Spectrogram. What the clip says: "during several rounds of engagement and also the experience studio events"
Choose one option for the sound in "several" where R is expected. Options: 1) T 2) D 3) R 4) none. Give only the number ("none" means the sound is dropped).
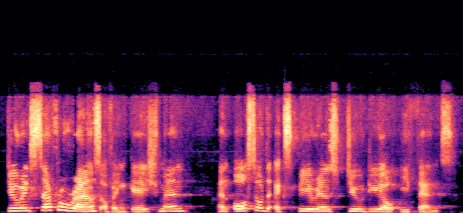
3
